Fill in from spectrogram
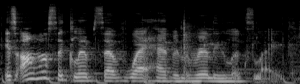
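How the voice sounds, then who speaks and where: Bright-voiced young woman, upbeat. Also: deep voice, lively intonation, normal speed. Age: young adult. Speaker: young adult fellowship president. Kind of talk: to-camera introduction and testimonial. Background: soft background music.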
